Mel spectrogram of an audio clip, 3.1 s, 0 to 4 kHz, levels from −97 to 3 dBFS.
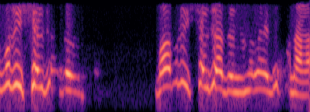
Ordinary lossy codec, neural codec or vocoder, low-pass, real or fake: none; none; 3.6 kHz; real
